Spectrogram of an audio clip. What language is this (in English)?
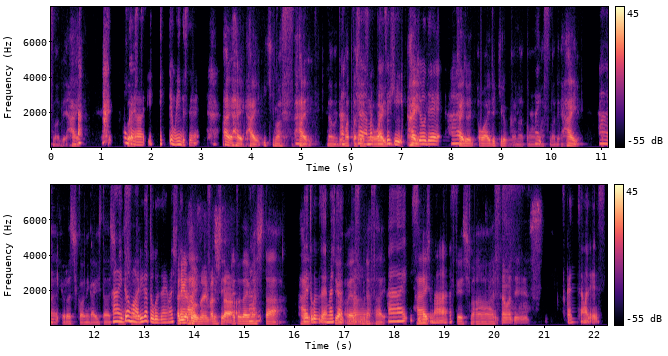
Japanese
